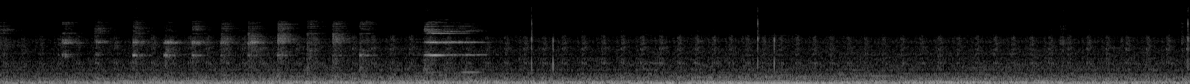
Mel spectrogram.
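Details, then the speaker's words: Mercedes-Benz GL450 V8 at idle, smoke from exhaust; scanner shows random multiple misfire, cylinders 2, 7 and 4, ignition coil F and intake runner codes: uneven stumbling idle with irregular low thumps and sharp ticks. "The car is rustling, misfiring. So let's read the fourth code. So as you can see, guys, we have random multiple cylinder misfiring."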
